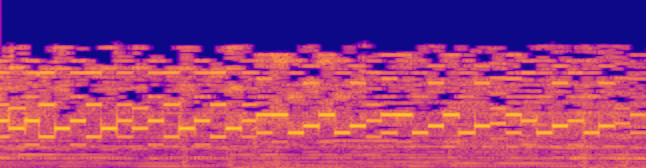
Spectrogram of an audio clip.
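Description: Phone ringing with a melodic electronic ringtone: a repeating tune of short, high beeps stepping up and down, signalling an incoming call, over dramatic background music.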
